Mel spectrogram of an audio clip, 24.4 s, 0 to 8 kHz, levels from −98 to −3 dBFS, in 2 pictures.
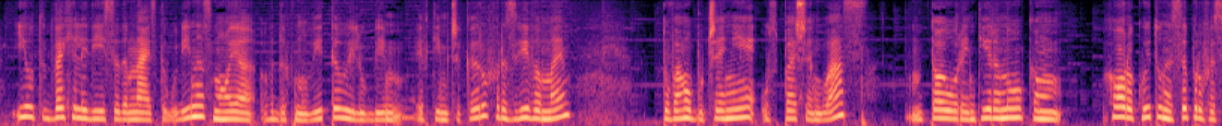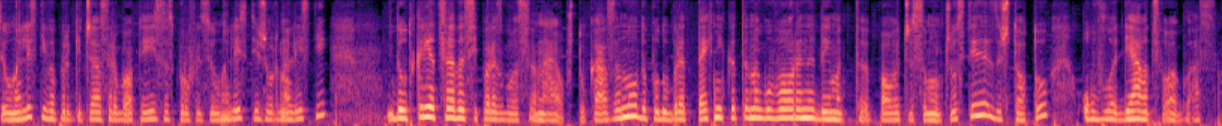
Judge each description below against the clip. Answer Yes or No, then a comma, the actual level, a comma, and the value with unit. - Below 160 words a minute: Yes, average, 135 wpm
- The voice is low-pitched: No, medium, 180 Hz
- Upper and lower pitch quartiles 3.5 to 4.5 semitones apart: Yes, average, 4.0 semitones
